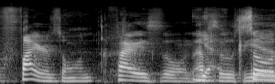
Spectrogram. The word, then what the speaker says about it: FYRE: So as far as the youth is concerned, I work with an organization called Fire Zone. Fire Zone, absolutely. So that's an acronym, and it's spelled FYRE, Entertainment, and that's founded by Mr.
